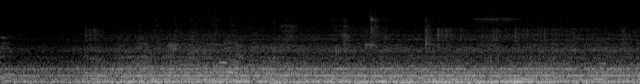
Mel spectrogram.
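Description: Riding aboard the Argo Cheribon train as it rolls into Jatinegara station, a steady low rumble of wheels and carriage noise fills the cabin, with a faint sustained tone and small clanks.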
